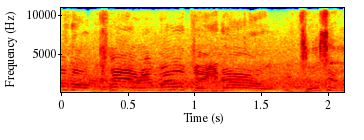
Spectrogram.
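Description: An excited football commentator's voice over stadium crowd noise, with music playing underneath.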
